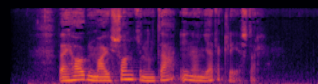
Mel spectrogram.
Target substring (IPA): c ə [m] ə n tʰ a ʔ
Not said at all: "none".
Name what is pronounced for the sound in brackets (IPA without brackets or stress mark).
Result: n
